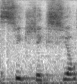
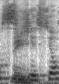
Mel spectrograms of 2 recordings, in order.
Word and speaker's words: suggestion: des dire suggestions c'est-à-dire il faut insister sur la première console console j'ai il faut que cette prononciation se fasse suggestion mais beaucoup de gens disent chez suggestion si gestion si gestion c'est pas oui la deuxième lettre double la lettre G qui est double on insistait pas beaucoup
